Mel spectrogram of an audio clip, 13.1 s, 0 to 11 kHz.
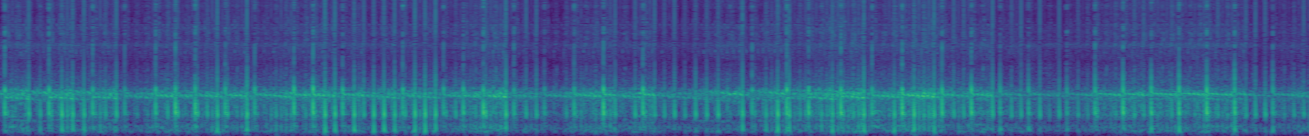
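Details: R18 model radial engine, first start with replacement Hall sensor harness: sharp rapid uneven ticking pulses over a thin buzz; ignition now sparks but engine runs rough with new balance issues. Cause suspected, not confirmed.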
